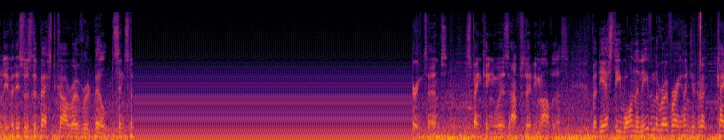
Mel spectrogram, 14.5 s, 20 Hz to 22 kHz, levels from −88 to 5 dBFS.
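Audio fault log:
2.72–8.26 s, system hang loop: the computer or its audio driver stalled and stopped supplying new audio, while the sound hardware kept replaying the last 40 ms fragment in its ring buffer. That single slice repeats exactly, well over a hundred times, at a rate of 25 Hz. At that rate it is heard as a coarse, rattling buzz rather than a distinct stutter, frozen on one instant of sound until playback resumes.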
